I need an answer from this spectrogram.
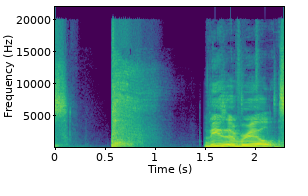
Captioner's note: imitates explosion sound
